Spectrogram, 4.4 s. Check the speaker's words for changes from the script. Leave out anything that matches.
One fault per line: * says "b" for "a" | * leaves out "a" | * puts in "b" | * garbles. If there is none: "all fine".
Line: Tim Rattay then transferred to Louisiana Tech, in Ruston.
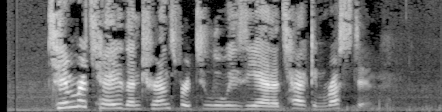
all fine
